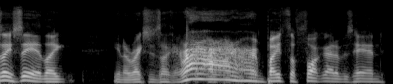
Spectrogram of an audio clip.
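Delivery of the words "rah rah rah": a loud, higher mock dog bark-growl; dog snarl imitation.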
